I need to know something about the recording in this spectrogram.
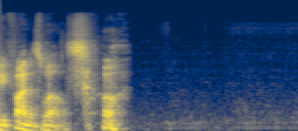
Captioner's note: chuckles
